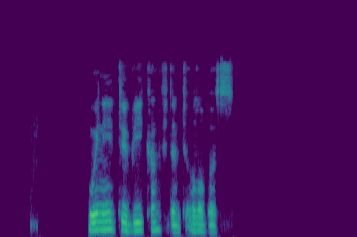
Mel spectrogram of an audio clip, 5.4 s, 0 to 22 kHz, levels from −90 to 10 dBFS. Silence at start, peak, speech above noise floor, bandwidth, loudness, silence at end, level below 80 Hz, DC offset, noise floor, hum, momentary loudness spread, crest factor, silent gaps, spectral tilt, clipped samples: 1.35 s; -12 dBFS; over 63 dB; 7.8 kHz; -28 LUFS; 1.9 s; -68 dBFS; under 0.1%; under -90 dBFS; none; 10 LU; 20 dB; none; -6.5 dB/octave; under 0.1%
